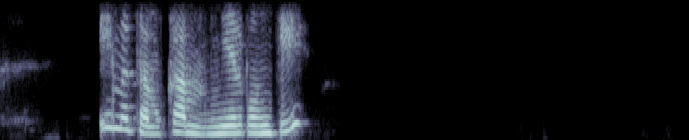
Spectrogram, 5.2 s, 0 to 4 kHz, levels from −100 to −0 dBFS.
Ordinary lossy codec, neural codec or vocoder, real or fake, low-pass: Opus, 32 kbps; codec, 16 kHz in and 24 kHz out, 2.2 kbps, FireRedTTS-2 codec; fake; 3.6 kHz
